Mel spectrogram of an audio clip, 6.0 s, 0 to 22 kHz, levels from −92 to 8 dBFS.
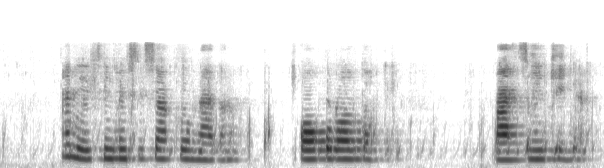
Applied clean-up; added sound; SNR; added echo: neural mask model DeepFilterNet 3.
